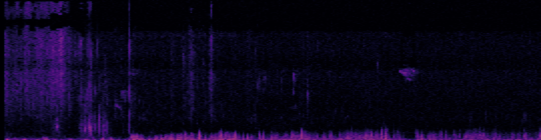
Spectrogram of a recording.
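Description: A wild boar gives low, rough grunts in a steady, rumbling run of short pulses.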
